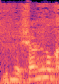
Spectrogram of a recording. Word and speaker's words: ಷಣ್ಮುಖ: ಉಪಯೋಗ ಮಾಡ್ತೇವೆ ಆ ಶೇ ಷಣ್ಮುಖ ಅನ್ನುವಲ್ಲಿ ಮೂರ್ದ್ಯ ಶಕಾರವನ್ನು ಉಪಯೋಗ ಮಾಡ್ತೇವೆ ಷಣ್ಮುಖ ಅನ್ನುವಲ್ಲಿ ಬಳಕೆ ಆಗುವ ಶ ಅದು ಮೂರ್ಧ ಸ್ಥಾನದಲ್ಲಿ ಹುಟ್ಟುಹೋಗುತ್ತೆ ತಲೆಯಲ್ಲಿ ತಲೆ ಅಂದರೆ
